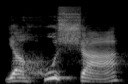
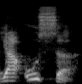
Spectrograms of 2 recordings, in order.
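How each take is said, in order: First: The consonant before the last vowel is 'sh'. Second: The consonant before the last vowel is 's'. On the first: The speaker calls it right. "That's why we say Yahusha" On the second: The speaker calls it wrong. "instead of Yahusa"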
